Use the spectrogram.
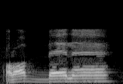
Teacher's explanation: الراء محركة بفتح والراء المحركة بفتح تفخم دائما · Term: الراء المفخمة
